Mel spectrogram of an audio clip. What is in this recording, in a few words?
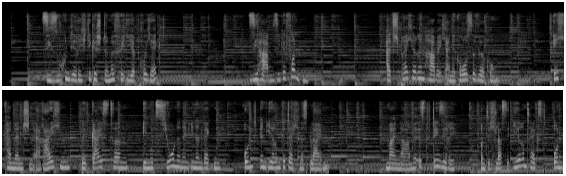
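German, female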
